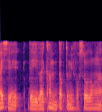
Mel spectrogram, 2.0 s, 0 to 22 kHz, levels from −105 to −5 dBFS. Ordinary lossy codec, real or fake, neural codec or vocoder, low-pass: none; real; none; 5.4 kHz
